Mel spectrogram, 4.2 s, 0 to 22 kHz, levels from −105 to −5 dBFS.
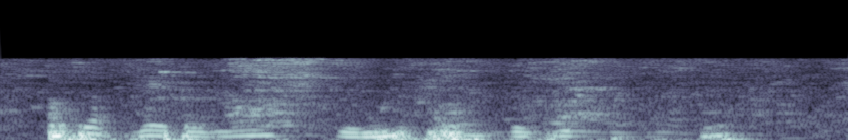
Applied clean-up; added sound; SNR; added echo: classical method WPE with log-MMSE.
